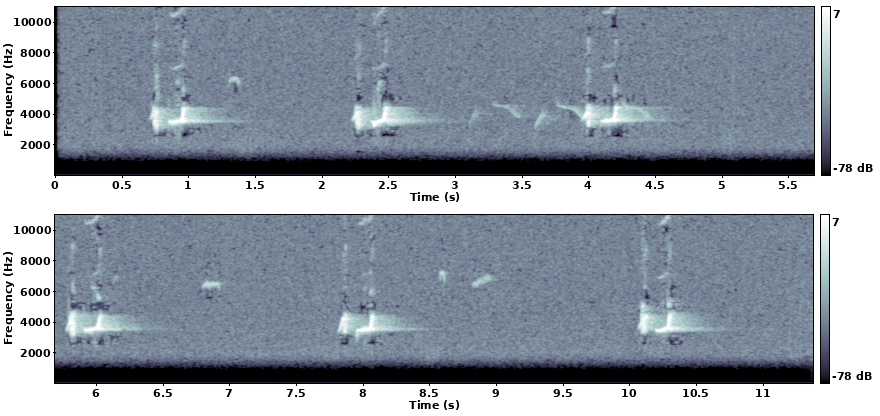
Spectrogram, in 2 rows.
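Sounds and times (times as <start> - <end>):
common chaffinch Fringilla coelebs soft chirps: 0.7 - 1.5, 2.2 - 4.6, 5.8 - 7.1, 7.8 - 9.1, 10.1 - 10.8.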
